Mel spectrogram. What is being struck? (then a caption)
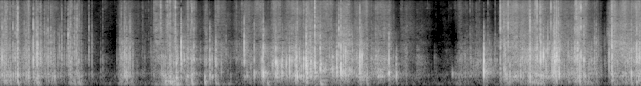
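Thin printed paper magazine pages. A stack of thin printed paper magazine pages is squeezed and crumpled by fingertips and hands on top of magazines. Dense, bright crinkling and crackling comes in bursts broken by brief silent gaps, with almost no low end.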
